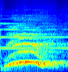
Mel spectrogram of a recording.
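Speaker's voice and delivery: high cheerful whoop; excited whoop. Real, not acted. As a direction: whoop to pump up the class. Cheering the class on mid-workout.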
